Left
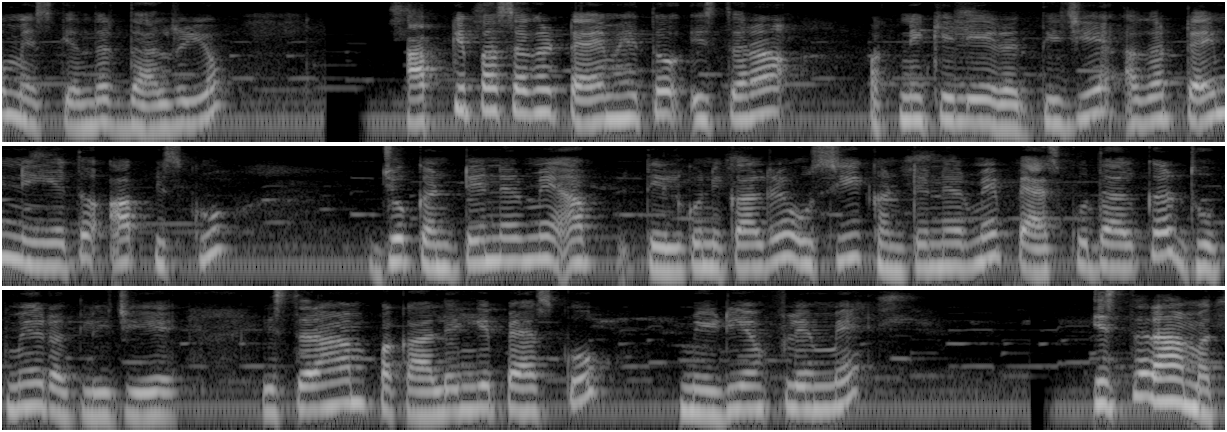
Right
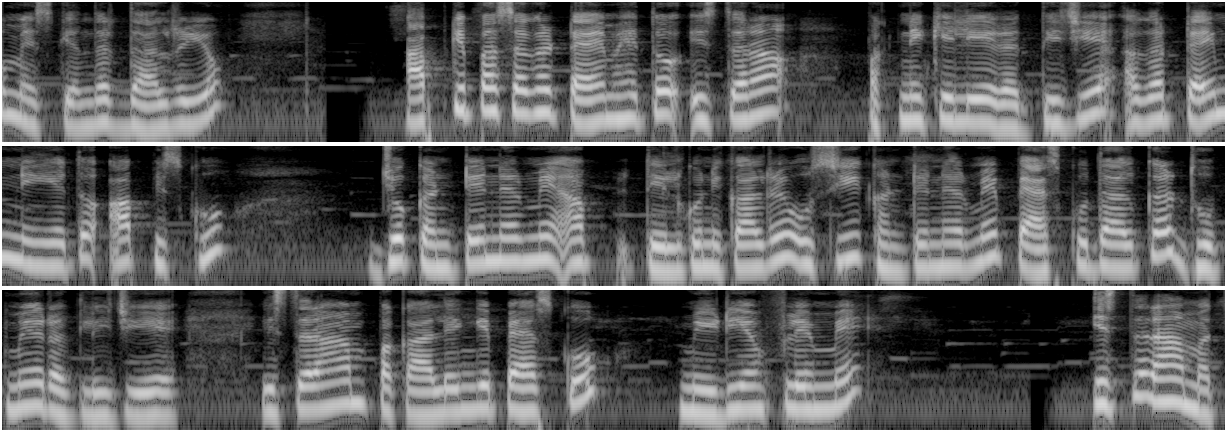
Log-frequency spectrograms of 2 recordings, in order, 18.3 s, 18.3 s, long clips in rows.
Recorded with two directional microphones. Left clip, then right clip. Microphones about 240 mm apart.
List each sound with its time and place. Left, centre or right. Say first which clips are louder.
0.0 s speech: right 11 dB; right
17.7 s speech: right 9 dB; right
